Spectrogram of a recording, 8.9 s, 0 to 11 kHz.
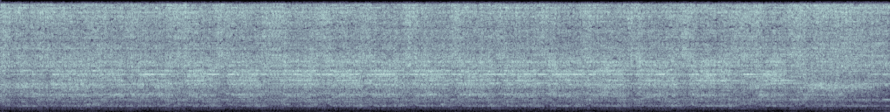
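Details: Lapping a valve on a 4.7 Dodge cylinder head, spun by a drill through a rubber hose with grinding compound. A steady, gritty hiss of abrasive paste cutting as the valve spins against its seat, even and uninterrupted.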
